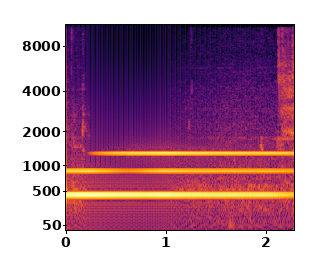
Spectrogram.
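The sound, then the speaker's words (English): A steady electronic sine tone sounds with its second harmonic layered on top, a pure, unwavering hum held at even volume for about two seconds with no voices. “This is the second harmonic.”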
